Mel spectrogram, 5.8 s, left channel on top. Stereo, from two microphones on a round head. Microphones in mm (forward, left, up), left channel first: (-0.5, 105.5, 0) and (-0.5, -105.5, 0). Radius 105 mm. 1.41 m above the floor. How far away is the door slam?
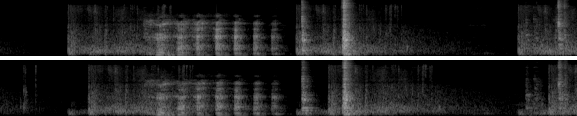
About 0.8 m.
